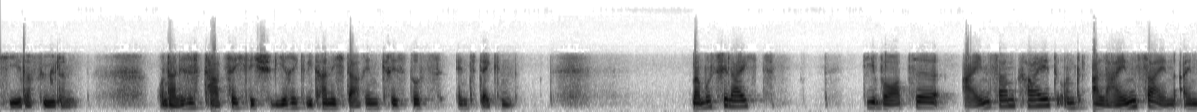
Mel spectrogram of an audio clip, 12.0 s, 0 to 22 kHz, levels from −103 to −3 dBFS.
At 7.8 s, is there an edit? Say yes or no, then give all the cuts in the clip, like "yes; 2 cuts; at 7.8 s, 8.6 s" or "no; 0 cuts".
no; 0 cuts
